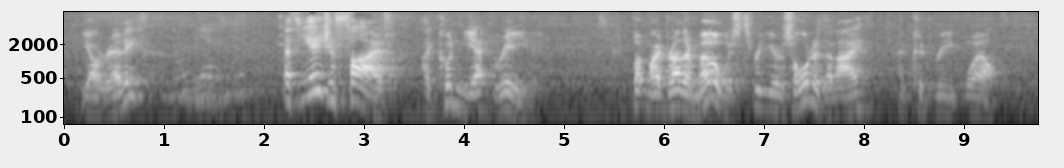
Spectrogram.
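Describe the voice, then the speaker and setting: Lively intonation, big swings in loudness and long, frequent pauses mark this fairly slow delivery with an American accent. Audible room echo and noticeable background noise fill the recording. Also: man, fairly high pitch for a man. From rural US, dairy farm. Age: 70s. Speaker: author reading to children. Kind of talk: reading aloud. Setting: classroom with children. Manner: animated, engaging with kids.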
